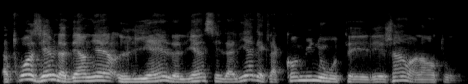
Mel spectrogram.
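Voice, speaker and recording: A man's voice: fairly high pitch, animated, moderate pace, darkish tone. A man interpreting a sermon live for a church, often repeating and correcting words as he translates.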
